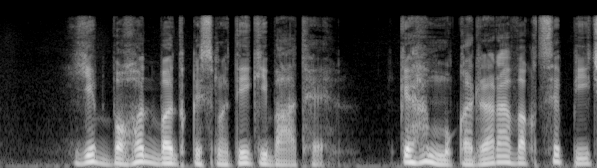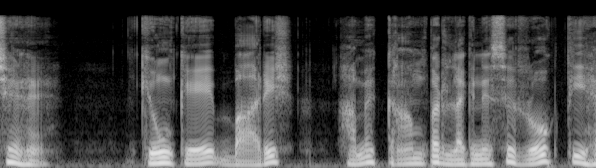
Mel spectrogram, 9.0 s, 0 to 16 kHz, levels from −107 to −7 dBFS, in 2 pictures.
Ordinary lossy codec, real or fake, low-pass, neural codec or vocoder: none; real; 10.8 kHz; none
